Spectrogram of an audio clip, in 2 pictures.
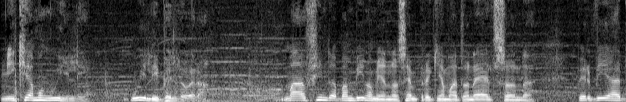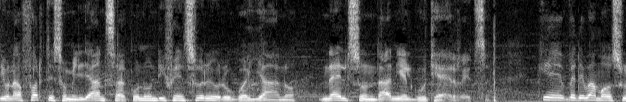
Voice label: Italian male, audiobook

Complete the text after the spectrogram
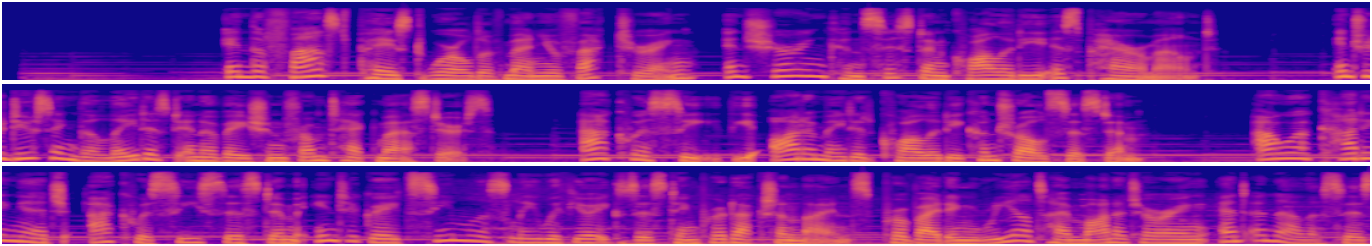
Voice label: german female english

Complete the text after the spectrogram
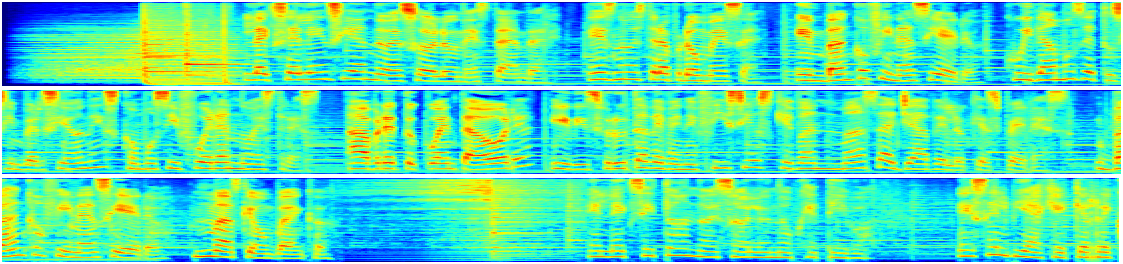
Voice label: latin spanish female spanish montage

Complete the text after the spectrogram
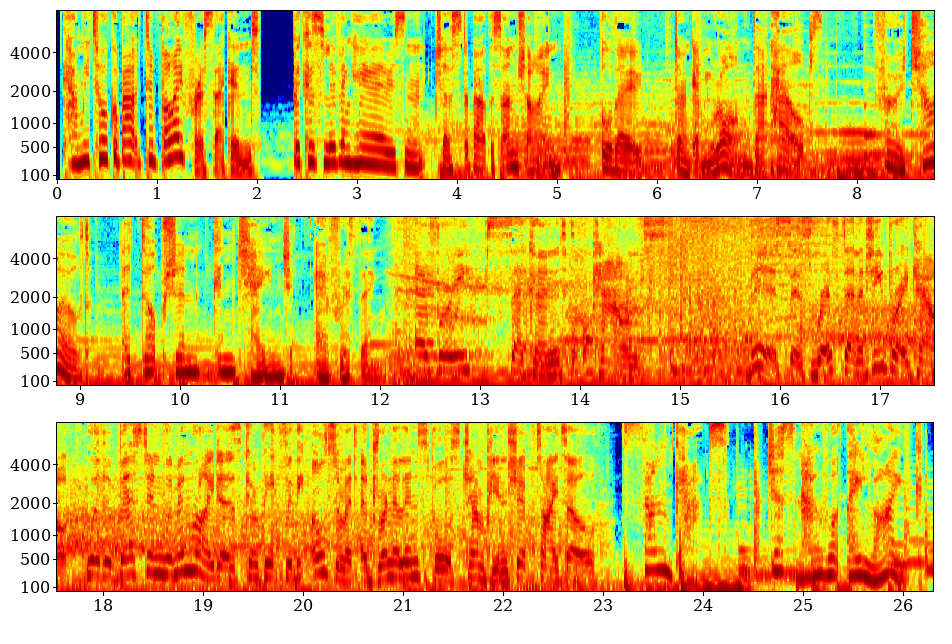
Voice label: commercial reel, Conversational Upbeat Voiceover

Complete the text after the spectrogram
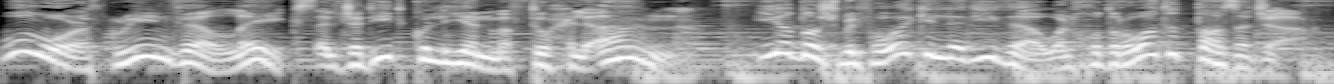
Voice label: arabic male commercial

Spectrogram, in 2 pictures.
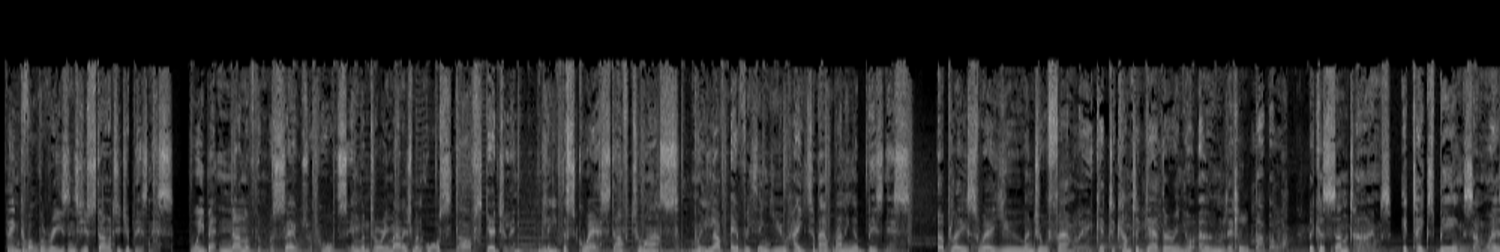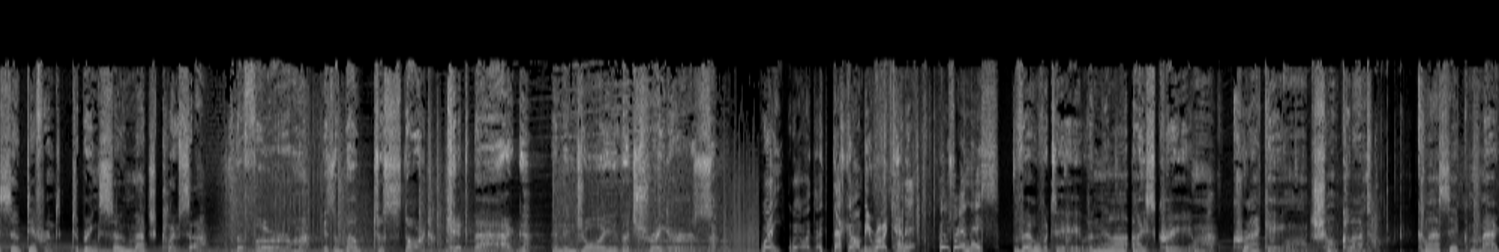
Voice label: commercial

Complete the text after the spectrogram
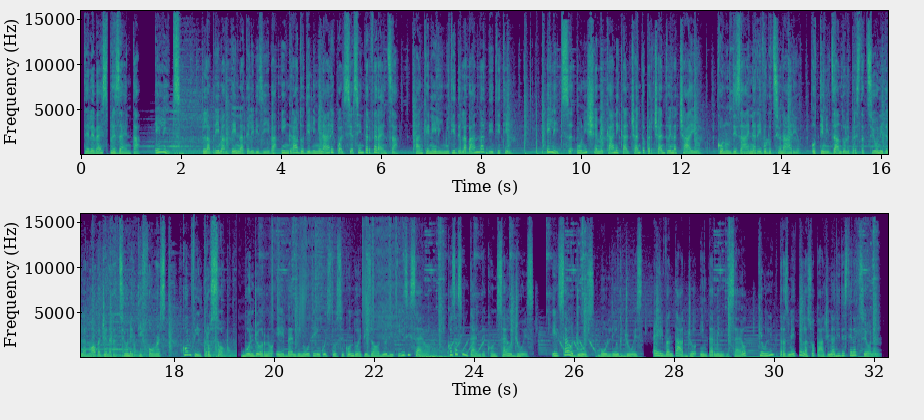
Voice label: italian voice corporate

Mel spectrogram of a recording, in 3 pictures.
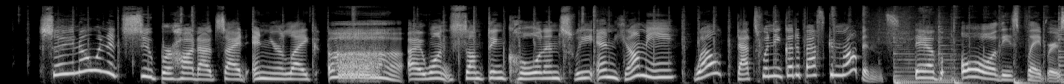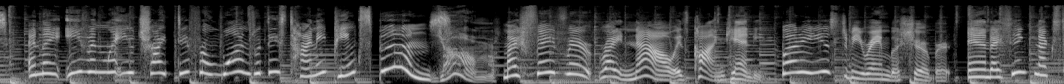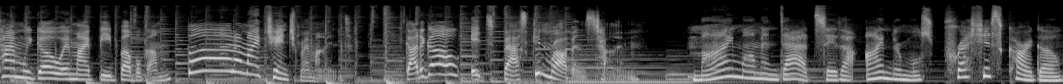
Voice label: american, Friendly Warm Voice Over

